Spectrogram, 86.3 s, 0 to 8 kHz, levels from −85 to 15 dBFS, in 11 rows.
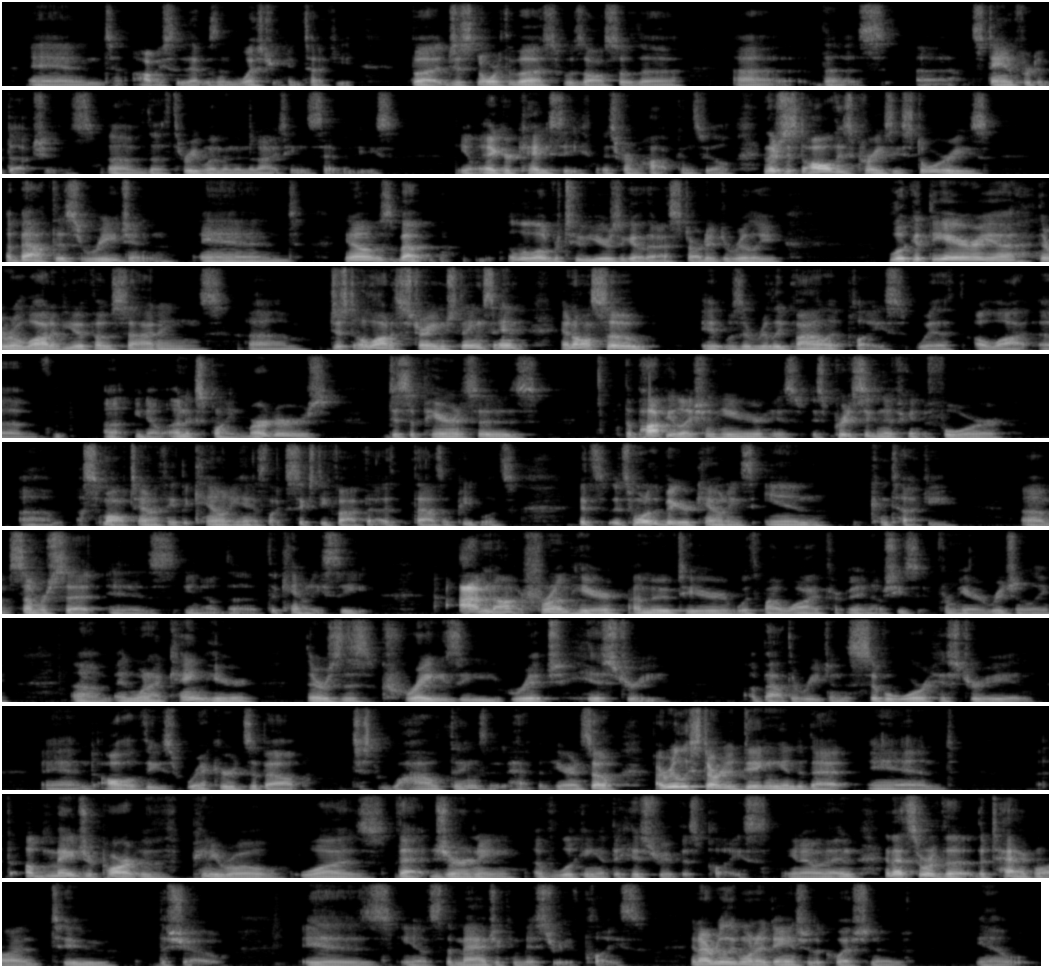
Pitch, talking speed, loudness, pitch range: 90 Hz, 170 wpm, -26 LUFS, 85-95 Hz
